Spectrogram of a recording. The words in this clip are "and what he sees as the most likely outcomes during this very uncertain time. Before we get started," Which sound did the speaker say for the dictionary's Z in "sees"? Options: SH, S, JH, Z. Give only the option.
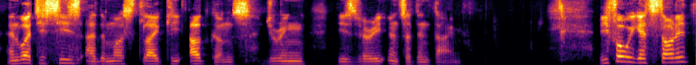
Z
